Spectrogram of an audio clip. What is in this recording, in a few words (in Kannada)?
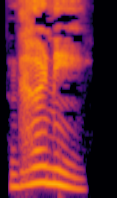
"ಧಣಿ", kannada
